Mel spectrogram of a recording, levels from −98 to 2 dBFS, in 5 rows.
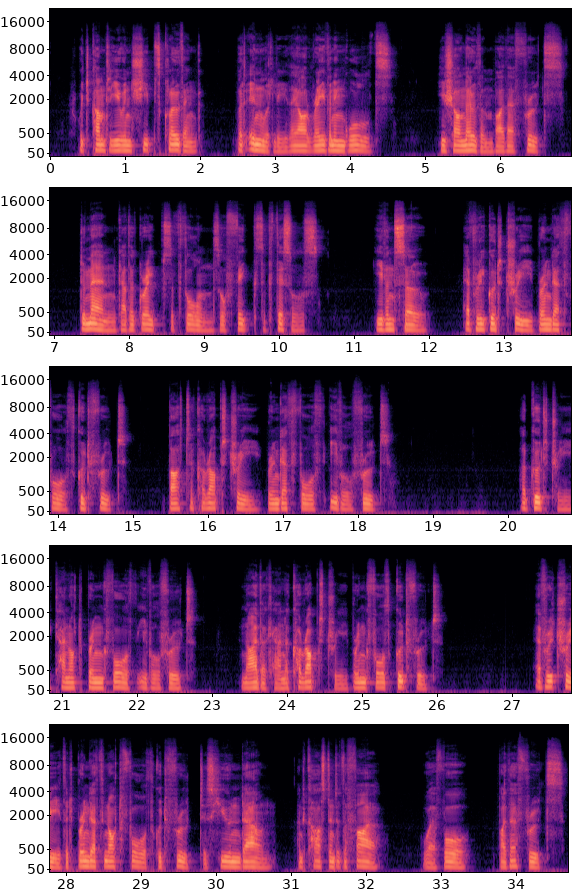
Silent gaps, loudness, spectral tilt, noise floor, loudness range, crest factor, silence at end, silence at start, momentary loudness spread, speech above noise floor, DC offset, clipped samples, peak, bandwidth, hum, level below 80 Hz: none; -25 LUFS; -4.5 dB/octave; -72 dBFS; 4 LU; 24 dB; 0.1 s; 0.4 s; 11 LU; 48 dB; under 0.1%; under 0.1%; -2 dBFS; 14.5 kHz; none; -52 dBFS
